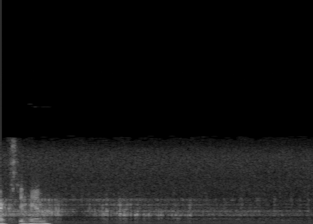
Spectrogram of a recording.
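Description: A fiery blast roars briefly.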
